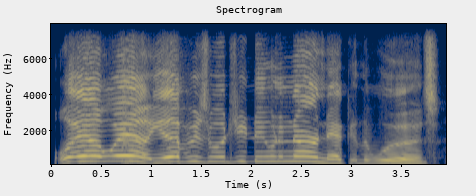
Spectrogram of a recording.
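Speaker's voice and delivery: loud, slow, high-pitched yokel; backwoods local. Acted. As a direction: crow it loud and high, stretching the words. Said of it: "this guy says".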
